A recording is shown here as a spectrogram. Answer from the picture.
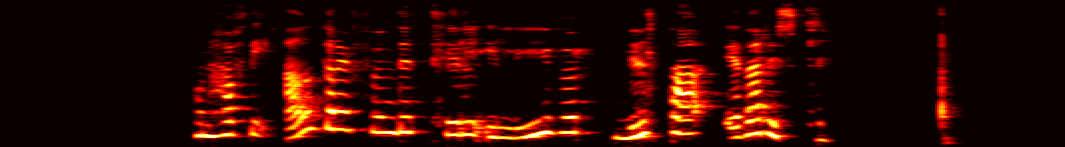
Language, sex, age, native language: Icelandic, female, 40-49, Dutch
